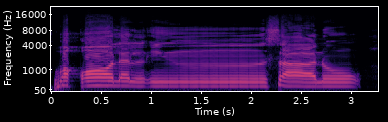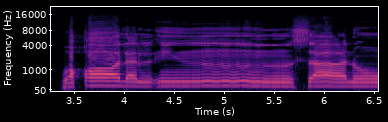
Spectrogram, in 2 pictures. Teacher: نون کی آواز کو چھپا کے پڑھنا پڑتا، اس کو بولتے اخفا۔ اخفا مطلب چھپانا، آواز کو چھپا کر پڑھنا۔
